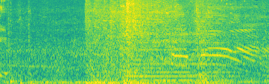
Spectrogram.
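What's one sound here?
A car crashes into a truck with a loud bang.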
